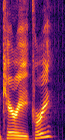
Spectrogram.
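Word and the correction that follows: Callie Khouri: Callie Curry.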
